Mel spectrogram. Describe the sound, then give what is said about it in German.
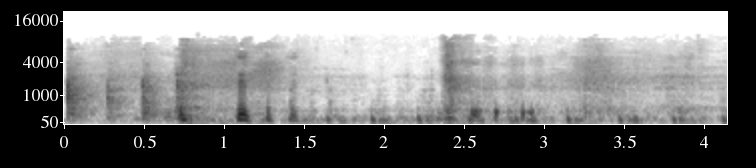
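A quick series of sharp knocks on a wooden table, fairly loud, tapping in an uneven rhythm over a few seconds. “Dafür klopfe ich nochmal auf den Tisch”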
